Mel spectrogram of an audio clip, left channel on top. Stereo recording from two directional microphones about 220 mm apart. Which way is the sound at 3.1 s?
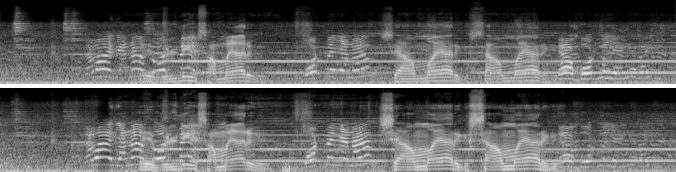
50° right (ahead or behind).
